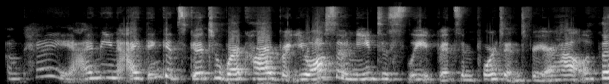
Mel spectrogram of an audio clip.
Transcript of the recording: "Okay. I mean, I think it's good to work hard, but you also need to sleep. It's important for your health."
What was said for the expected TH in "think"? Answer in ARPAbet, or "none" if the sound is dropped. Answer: TH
